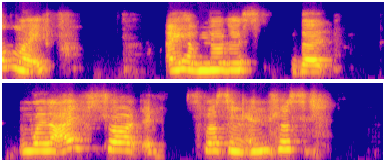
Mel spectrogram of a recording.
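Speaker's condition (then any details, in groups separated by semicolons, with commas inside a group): Cerebral palsy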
